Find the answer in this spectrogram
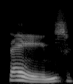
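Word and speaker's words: Thames: a river that is spelled just like the one in London England but they pronounce it themes instead of TS if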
